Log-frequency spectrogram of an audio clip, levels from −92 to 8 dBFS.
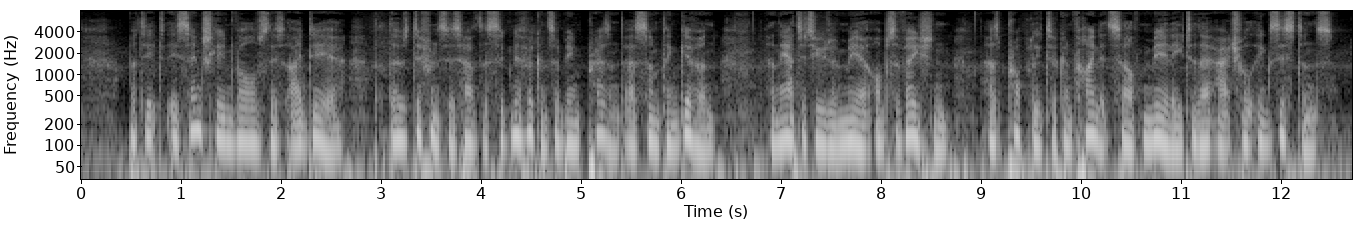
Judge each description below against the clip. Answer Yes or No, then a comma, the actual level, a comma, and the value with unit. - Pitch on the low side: Yes, low, 105 Hz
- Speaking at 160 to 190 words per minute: Yes, average, 165 wpm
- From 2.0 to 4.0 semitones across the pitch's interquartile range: Yes, average, 3.3 semitones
